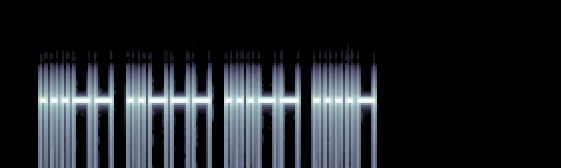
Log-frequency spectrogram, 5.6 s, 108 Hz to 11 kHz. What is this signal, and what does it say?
Morse code, heard as a keyed tone, about 22 wpm, 700 Hz. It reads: 3234
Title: Common Cut Numbers - 4-Digit 22wpm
